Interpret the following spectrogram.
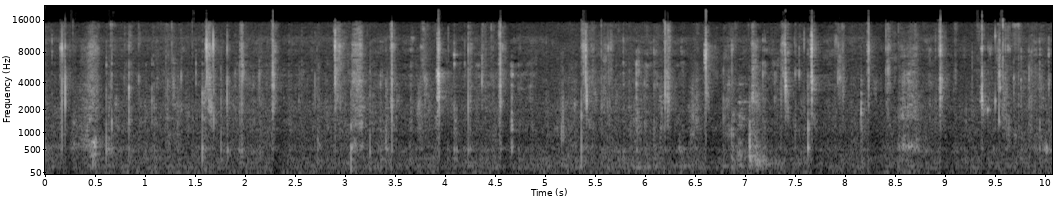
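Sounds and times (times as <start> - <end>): person chewing and smacking: 0.0 - 10.0.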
